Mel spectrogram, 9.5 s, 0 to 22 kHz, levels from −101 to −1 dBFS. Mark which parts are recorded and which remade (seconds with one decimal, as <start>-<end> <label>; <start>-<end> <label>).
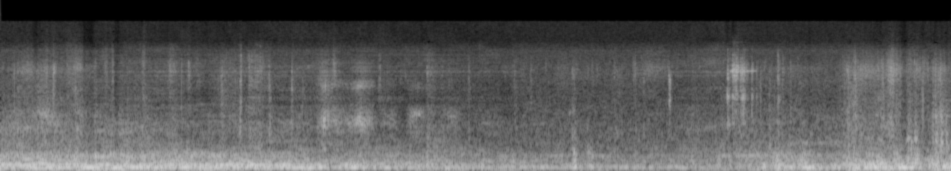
0.0-0.9 recorded; 0.9-5.2 remade; 5.2-6.7 recorded; 6.7-7.3 remade; 7.3-9.5 recorded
